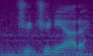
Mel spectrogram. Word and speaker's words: Juniata: We actually drive through Altoona and into the yard at Juniata. Sorry, I can't pronounce the place. Every time I see Juni, I want to pronounce it Juan. Like Juanita Yard, which obviously isn't.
